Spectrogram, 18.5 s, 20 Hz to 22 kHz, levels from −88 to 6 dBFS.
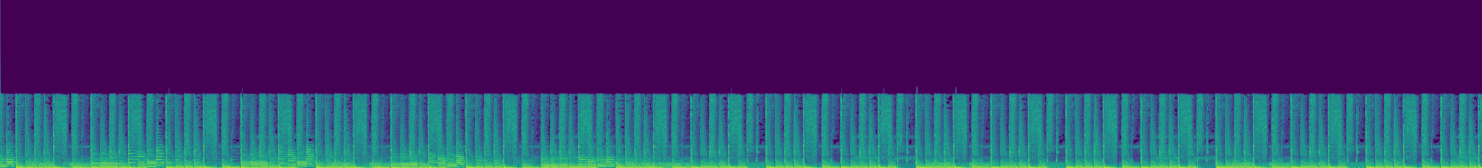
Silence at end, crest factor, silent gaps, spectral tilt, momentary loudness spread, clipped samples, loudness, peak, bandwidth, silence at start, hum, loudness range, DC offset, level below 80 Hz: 0 s; 10 dB; none; -6 dB/octave; 2 LU; under 0.1%; -11 LUFS; 0 dBFS; 10 kHz; 0 s; none; 1 LU; under 0.1%; -12 dBFS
